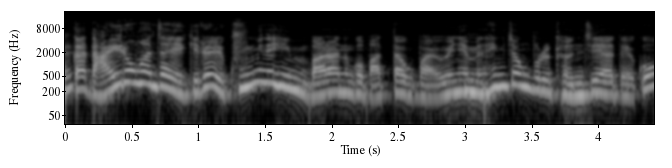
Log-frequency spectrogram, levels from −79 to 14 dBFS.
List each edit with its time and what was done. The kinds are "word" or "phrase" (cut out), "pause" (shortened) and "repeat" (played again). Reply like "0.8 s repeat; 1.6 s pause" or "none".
none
